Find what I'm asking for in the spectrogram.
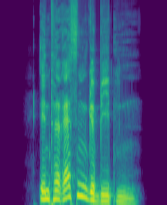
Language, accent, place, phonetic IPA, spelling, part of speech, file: German, Germany, Berlin, [ɪntəˈʁɛsn̩ɡəˌbiːtn̩], Interessengebieten, noun, De-Interessengebieten.ogg
- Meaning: dative plural of Interessengebiet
